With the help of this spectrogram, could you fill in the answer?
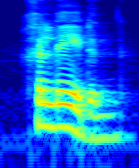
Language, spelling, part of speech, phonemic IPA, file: Dutch, geleden, adverb / verb / noun, /ɣə.ˈleː.də(n)/, Nl-geleden.ogg
- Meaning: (adverb) ago; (verb) past participle of lijden; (noun) plural of gelid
